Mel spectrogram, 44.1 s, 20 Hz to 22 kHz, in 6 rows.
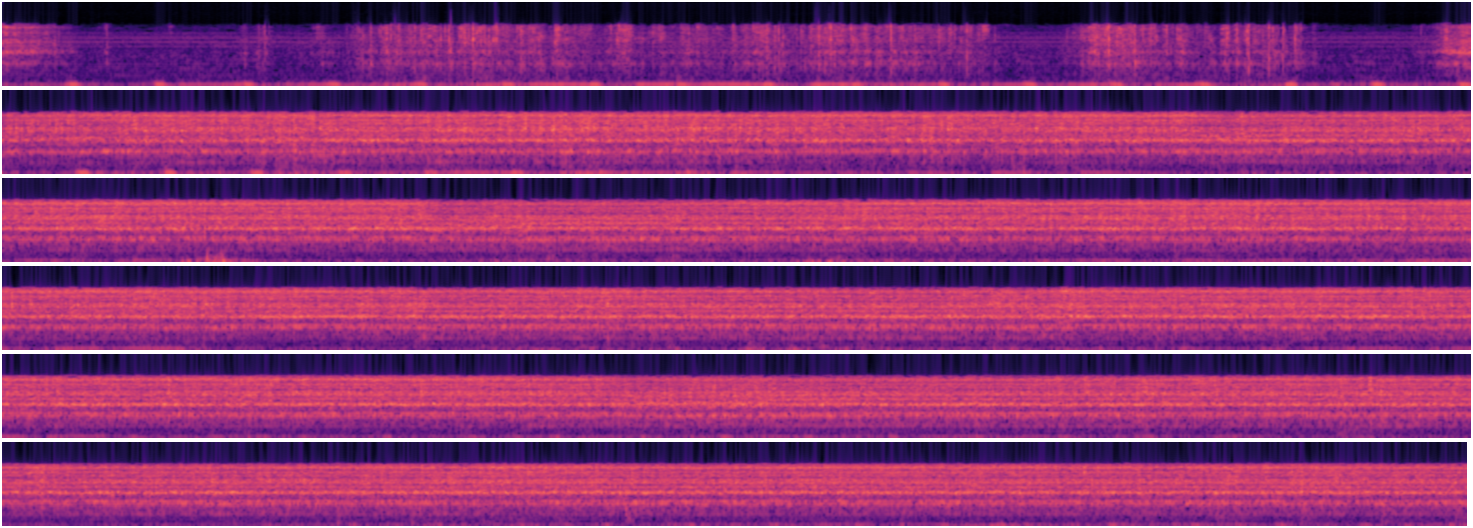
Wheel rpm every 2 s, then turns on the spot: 10, 20, 20, 50, 160, 160, 160, 160, 160, 160, 160, 160, 160, 160, 160, 160, 160, 160, 160, 160, 160, 160.
2-6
